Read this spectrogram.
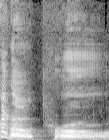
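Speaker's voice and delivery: put-on very loud, high sitcom-girl voice, called out. Teasing someone over how they said Pearl, greet Pearl like the girls from Kath and Kim. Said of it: "You sounded like the girls from Kath and Kim".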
